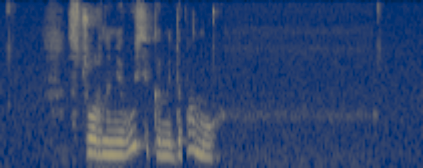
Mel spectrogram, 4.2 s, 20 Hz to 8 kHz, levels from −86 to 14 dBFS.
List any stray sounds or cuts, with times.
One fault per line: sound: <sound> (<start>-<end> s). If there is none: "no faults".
no faults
